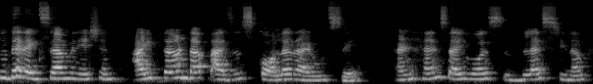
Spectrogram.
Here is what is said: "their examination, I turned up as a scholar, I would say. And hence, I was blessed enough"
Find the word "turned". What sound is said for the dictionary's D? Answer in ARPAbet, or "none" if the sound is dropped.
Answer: D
